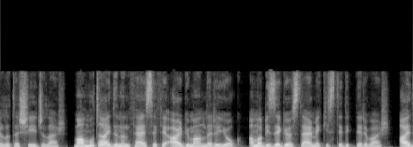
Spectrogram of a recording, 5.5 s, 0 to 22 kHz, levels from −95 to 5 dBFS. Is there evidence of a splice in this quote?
no; 0 cuts

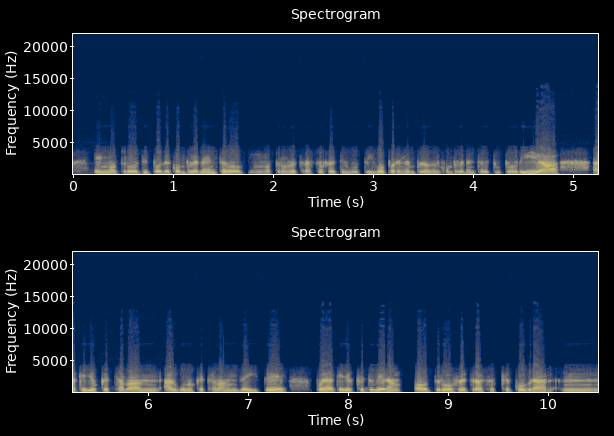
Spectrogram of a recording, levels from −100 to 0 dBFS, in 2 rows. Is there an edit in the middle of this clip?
no; 0 cuts

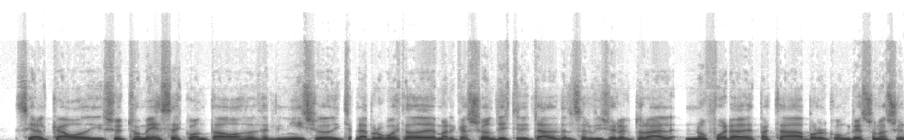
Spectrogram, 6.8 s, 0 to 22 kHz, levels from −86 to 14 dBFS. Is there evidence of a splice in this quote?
yes; 1 cut; at 2.6 s

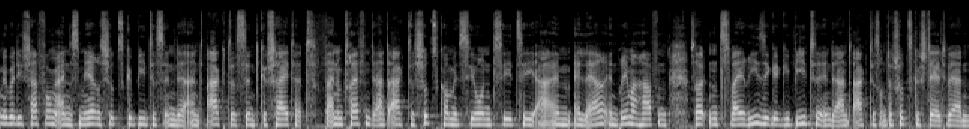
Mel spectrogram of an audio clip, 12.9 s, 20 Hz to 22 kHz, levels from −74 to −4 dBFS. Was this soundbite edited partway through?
no; 0 cuts

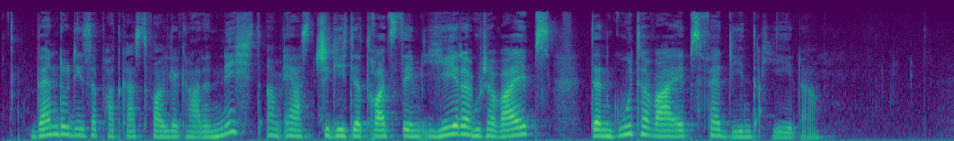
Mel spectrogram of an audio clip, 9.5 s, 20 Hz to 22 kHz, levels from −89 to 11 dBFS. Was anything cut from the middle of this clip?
yes; 3 cuts; at 3.1 s, 4.7 s, 7.6 s

